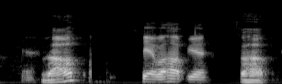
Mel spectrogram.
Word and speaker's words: Vahap: My name is Wahab. Let me Yeah, see. yeah, you Uh, can say my name. Yeah, Val? yeah, Wahab. Yeah, Vahap.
